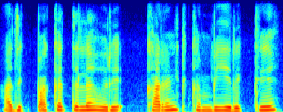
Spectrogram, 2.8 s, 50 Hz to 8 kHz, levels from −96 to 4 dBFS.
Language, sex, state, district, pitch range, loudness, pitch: Tamil, female, Tamil Nadu, Nilgiris, 210-235 Hz, -18 LUFS, 220 Hz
